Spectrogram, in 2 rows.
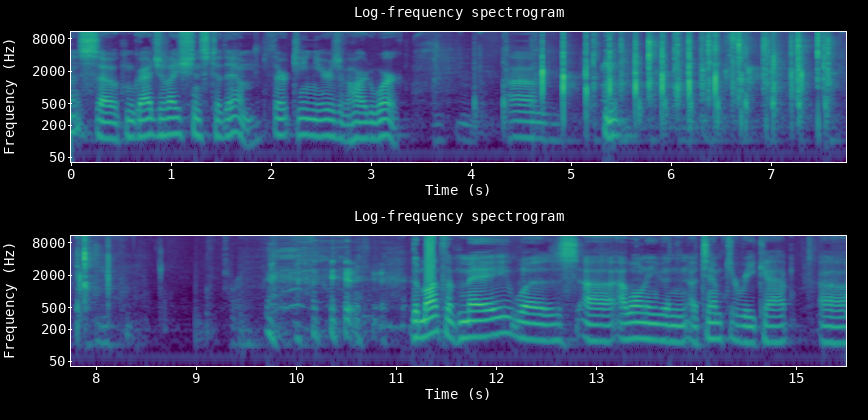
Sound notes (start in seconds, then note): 4.0 group applauding; 9.7 group laughing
